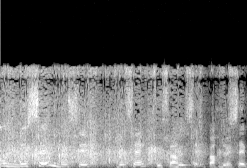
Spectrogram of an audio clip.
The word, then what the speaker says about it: Dessay: Est-ce que je le prononce bien? On dit Dessay ou Dessay? Dessay.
